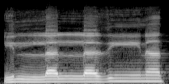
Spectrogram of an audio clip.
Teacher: حمزہ کو لام سے سختی سے ملائیں گے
